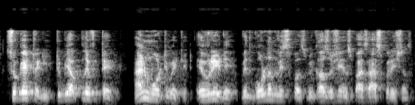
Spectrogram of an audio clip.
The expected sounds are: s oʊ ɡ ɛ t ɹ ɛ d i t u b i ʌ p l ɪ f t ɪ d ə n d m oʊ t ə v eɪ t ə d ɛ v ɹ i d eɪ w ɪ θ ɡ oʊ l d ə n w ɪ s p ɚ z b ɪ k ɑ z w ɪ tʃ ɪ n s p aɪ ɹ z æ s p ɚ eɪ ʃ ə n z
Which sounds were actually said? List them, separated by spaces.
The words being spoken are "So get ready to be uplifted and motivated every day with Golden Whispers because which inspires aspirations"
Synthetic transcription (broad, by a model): s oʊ ɡ ɛ t ɹ ɛ d i t u b i ʌ p l ɪ f t ɪ d ə n d m oʊ t ə v eɪ t ə d ɛ v ɹ i d eɪ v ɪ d ɡ oʊ l d ə n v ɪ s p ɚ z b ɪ k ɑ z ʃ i ɪ n s p aɪ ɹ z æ s p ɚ eɪ ʃ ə n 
